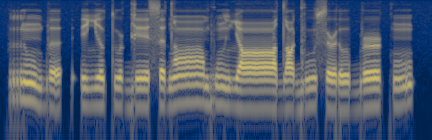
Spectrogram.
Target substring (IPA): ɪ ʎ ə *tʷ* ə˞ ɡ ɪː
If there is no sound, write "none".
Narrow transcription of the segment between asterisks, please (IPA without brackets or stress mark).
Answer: tʷ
